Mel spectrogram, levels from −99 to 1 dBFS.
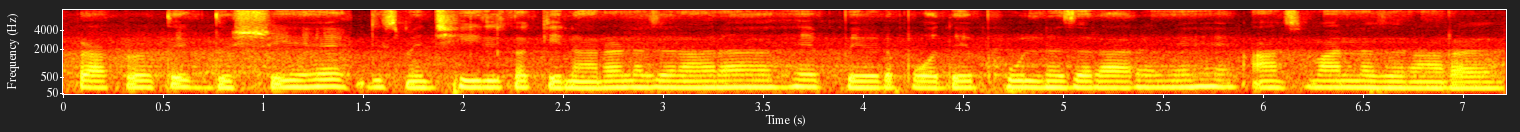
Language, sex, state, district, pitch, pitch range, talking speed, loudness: Hindi, female, Maharashtra, Solapur, 185 Hz, 180-195 Hz, 190 wpm, -18 LUFS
